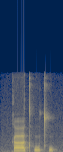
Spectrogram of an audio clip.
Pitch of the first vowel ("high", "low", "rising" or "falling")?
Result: rising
